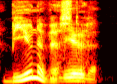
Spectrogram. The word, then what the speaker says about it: Buena Vista: Do you know how they pronounce it? Buena Vista. – Buena.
